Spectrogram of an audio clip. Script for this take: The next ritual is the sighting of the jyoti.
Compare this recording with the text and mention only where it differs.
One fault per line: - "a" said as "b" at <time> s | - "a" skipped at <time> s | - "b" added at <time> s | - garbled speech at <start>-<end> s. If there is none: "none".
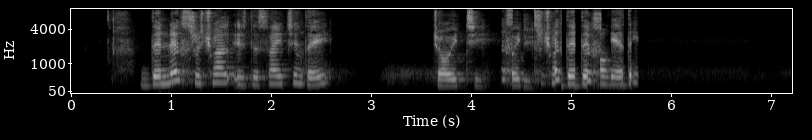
- "of" skipped at 2.4 s
- garbled speech at 4.3-5.7 s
